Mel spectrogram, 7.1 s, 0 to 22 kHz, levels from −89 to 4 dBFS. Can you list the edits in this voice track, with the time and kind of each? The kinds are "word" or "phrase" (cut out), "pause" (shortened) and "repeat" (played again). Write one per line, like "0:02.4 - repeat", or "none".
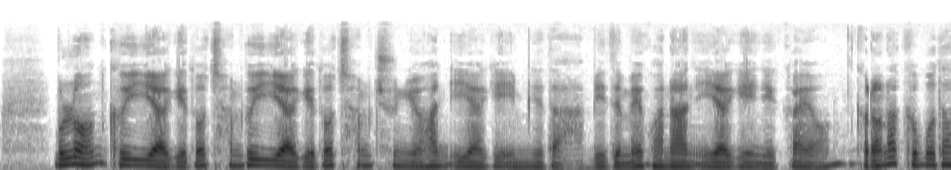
0:01.8 - repeat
